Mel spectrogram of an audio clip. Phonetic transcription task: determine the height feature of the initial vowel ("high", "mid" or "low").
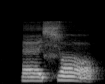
low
